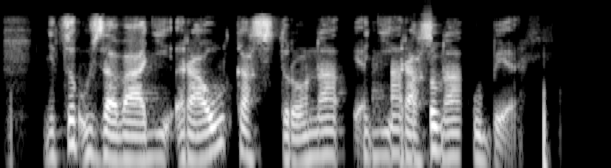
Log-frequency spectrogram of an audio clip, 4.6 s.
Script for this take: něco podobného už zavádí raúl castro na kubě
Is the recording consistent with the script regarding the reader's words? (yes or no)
no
